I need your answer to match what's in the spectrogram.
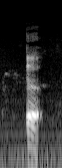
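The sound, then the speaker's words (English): A single short, loud sneeze bursts out, sharp and voiced, lasting about a quarter second before fading into quiet. “Bless you.”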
